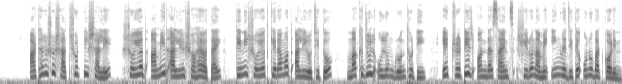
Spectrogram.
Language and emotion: Bengali, neutral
